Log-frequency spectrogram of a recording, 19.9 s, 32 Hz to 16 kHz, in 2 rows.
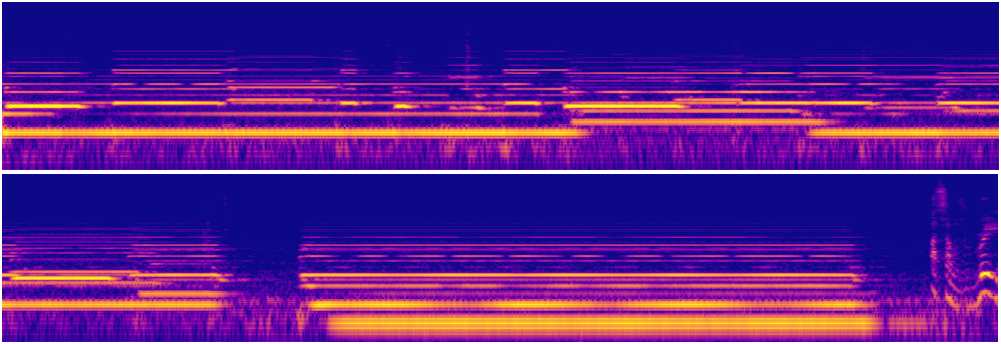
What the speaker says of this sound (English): we're going to start at the very bottom as usual with an 8-foot open diapason, which sounds like this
